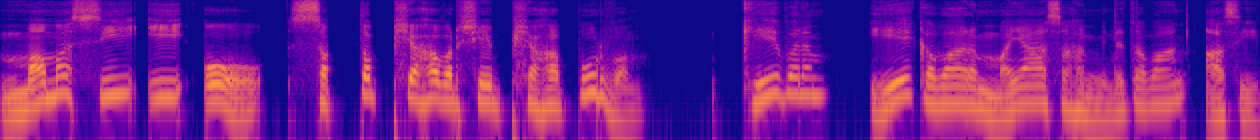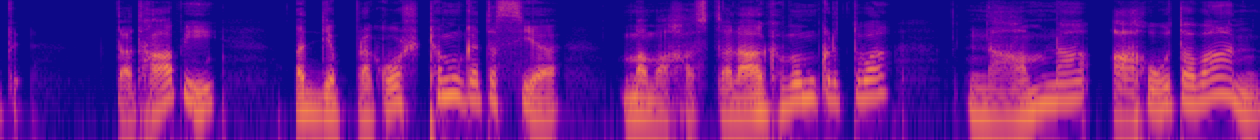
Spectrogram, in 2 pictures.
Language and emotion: Sanskrit, surprised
